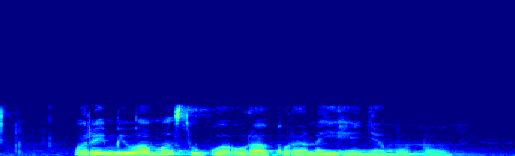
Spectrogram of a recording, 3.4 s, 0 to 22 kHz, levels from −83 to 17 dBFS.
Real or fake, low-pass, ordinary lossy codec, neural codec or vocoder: real; 7.2 kHz; none; none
